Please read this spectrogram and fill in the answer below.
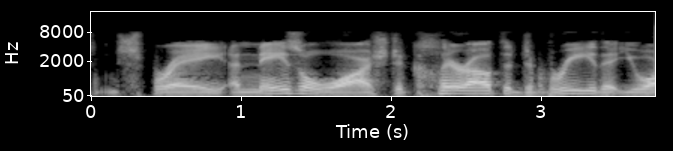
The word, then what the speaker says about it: Xlear: You can go to the health food store and pick up a nasal spray called Clear Nasal Spray. X-L-E-A-R is how you spell it. The X is for xylitol.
